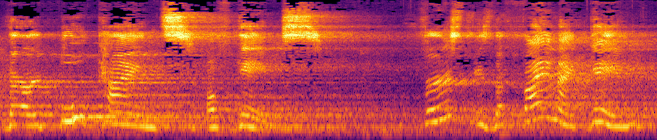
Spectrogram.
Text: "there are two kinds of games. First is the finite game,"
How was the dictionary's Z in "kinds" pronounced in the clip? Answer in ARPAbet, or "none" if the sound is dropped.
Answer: S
